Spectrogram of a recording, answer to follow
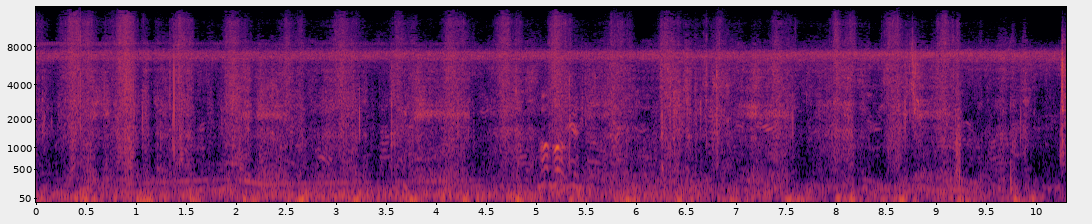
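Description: Footsteps of a person walking at a steady pace across grass and onto asphalt, with faint voices in the background.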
